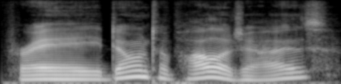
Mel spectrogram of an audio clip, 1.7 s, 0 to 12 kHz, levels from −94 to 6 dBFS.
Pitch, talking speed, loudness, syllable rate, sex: 150 Hz, 105 wpm, -16 LUFS, 4.4 syllables/s, male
